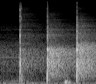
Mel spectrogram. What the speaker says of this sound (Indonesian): Kasih tepuk tangan buat Bunaya Arsad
